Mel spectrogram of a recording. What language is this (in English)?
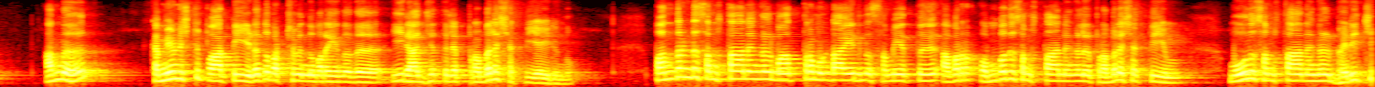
Malayalam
